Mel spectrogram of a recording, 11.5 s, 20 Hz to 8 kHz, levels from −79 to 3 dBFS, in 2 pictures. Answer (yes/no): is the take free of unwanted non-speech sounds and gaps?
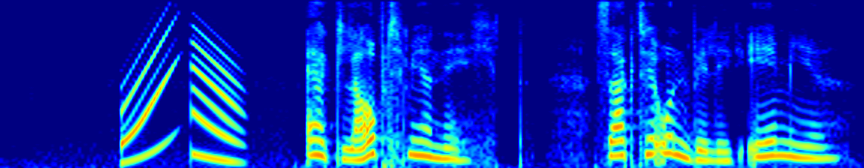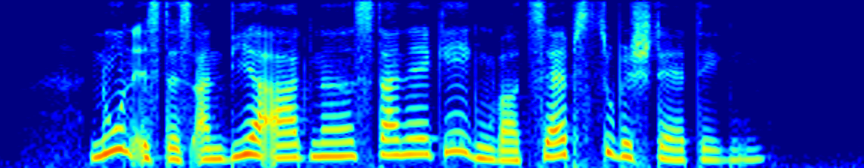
no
